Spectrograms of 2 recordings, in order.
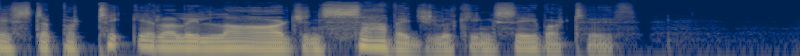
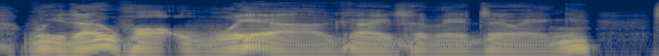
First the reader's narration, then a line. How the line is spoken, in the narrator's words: sneered the driver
